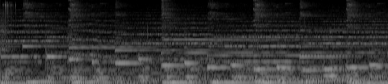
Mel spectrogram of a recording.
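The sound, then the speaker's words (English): A small bell on the collar of Smokey, a studio cat wearing Christmas gear, jingles in light, irregular bursts, layered over a steady low rumble and a busy tonal background, with no one speaking. “I want to call him Jingle Balls.”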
